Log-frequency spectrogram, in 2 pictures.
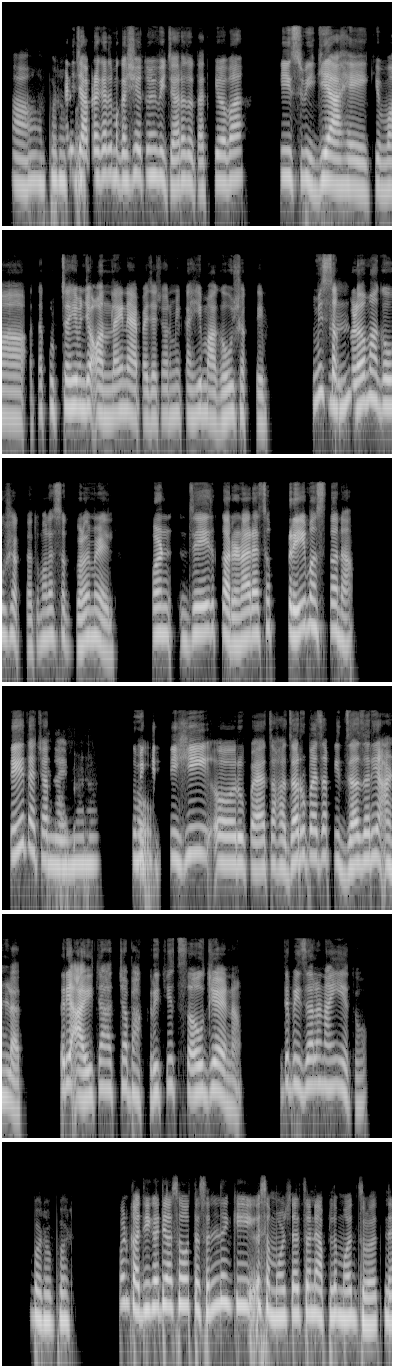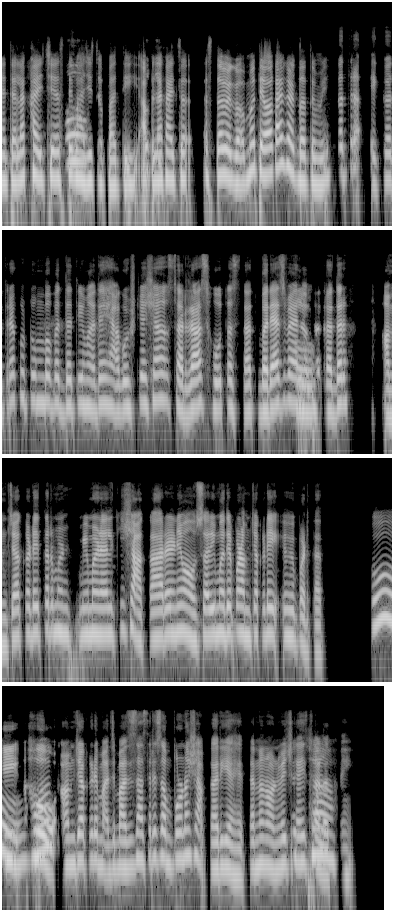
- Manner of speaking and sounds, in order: other background noise; laughing while speaking: "खायची"; other noise; in English: "रादर"; in English: "नॉन-व्हेज"
- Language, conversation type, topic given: Marathi, podcast, प्रेम व्यक्त करण्यासाठी जेवणाचा उपयोग कसा केला जातो?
